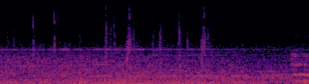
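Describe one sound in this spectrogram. Footsteps crunch softly on grass and gravel.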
